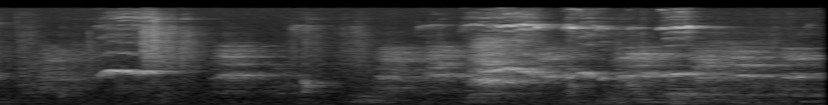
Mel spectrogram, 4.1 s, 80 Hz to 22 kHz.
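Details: A litter of 9-week-old male and female Miniature Dachshund puppies give thin, high squeaks and whimpers, several overlapping in quick bursts.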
